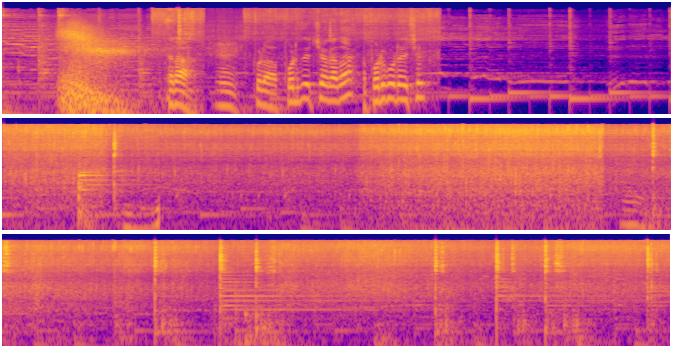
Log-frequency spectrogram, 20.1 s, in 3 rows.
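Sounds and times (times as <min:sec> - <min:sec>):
prawns sizzling in hot oil: 0:01.5 - 0:04.4, 0:06.7 - 0:20.0
metal ladle scraping an iron pan: 0:14.5 - 0:20.0.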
